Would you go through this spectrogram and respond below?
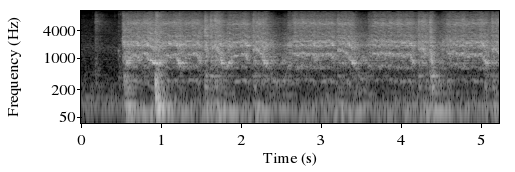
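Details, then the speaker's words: Ford 6.0 Powerstroke diesel being started after water pump and radiator work, intake not bolted down: long slow cranking, then an uneven catch with a single sharp pop, likely leftover brake cleaner in the intake; glow plugs suspected not working. "all right so that little bit of Pop you heard was probably the remnants of brake cleaner in the uh intake track so let's try this again pretty sure at this point the glow plugs are not doing anything"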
